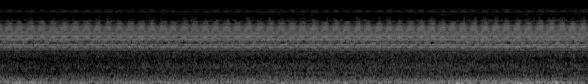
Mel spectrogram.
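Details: Several bear cicadas gathered on a potted tree standing on artificial turf in Minokamo, Gifu, Japan, July 2024; a dense, steady high buzzing drone fills the recording without pause.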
